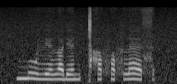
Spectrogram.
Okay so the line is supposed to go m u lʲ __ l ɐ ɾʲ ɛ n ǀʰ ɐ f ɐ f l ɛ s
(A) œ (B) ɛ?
B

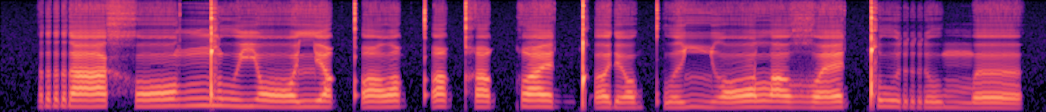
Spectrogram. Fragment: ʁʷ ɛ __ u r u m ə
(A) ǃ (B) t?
A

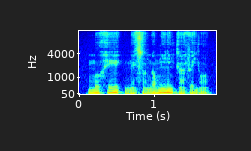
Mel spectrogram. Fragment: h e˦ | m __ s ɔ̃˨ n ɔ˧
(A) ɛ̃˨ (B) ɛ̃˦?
A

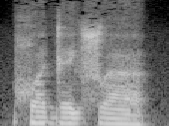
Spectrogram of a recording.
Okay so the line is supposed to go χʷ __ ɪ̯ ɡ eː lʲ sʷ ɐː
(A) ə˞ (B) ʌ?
B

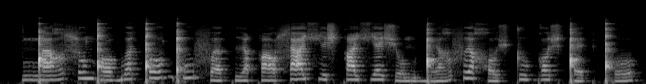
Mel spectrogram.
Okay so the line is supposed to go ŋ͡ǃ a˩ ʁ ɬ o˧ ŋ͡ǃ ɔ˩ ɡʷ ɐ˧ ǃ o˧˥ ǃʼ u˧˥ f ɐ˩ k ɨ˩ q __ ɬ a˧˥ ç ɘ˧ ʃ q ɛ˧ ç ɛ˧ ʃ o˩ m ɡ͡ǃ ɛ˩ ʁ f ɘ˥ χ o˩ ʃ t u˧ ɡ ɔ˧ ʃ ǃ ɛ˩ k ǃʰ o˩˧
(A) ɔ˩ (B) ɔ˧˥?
A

